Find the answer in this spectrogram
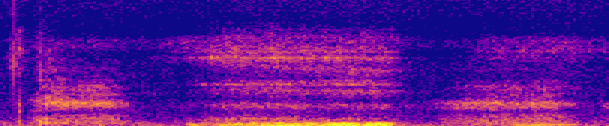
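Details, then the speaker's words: Pet dog snoring in the room during a read-aloud: one long, low, rattling snore on the in-breath, then a fainter second snore starting, with quiet room noise between. "Can you hear my dog snoring?"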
